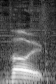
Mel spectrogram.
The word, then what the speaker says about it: world: The pronunciation of WORLD is like, if you come to the spelling, VORLD. If you spell like this, if you pronounce this spelling, then it comes like world.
